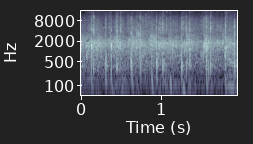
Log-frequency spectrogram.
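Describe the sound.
Audience applause at a CAP event honoring its hospitality director: a dense, steady patter of many hands clapping, holding an even, fairly loud level throughout with small bursts of sharper claps.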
